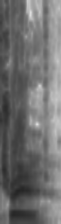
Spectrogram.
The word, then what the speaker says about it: Trejo: But I think Danny, I always butcher his surname, Trejo. – Danny Trejo.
